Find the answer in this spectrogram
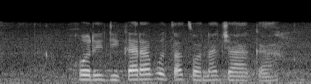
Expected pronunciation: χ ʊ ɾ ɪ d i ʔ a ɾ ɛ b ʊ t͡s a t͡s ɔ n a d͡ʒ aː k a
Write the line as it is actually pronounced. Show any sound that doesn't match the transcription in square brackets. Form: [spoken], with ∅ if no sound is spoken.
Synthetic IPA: χ ʊ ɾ ɪ d i [k] a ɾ [a] b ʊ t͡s a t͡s ɔ n a d͡ʒ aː k a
